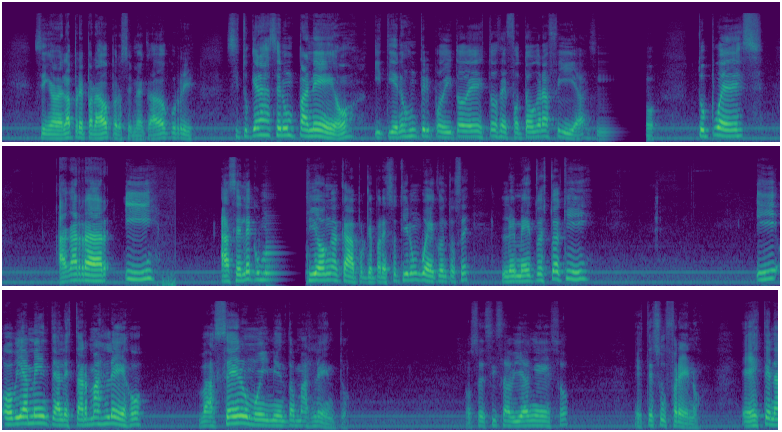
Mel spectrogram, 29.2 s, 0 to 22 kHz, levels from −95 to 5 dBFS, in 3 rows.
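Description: Two gaps at 7.47 to 8.07 s and 13.03 to 13.54 s where the last sound smears into a fading buzz, then goes silent for about 0.3 s and 0.2 s before the audio resumes with that stretch missing, likely a long network dropout.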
